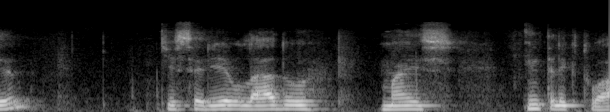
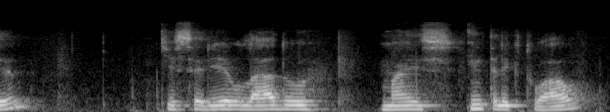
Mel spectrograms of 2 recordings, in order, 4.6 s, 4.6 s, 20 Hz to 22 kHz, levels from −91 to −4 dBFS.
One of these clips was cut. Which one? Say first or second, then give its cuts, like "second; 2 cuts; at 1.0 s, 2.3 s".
second; 1 cut; at 3.5 s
